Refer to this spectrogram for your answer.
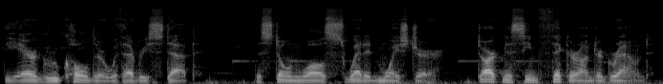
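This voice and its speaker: Very deep-voiced man narrating horror. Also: flat delivery, darkish tone, slightly rough, faint music behind. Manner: measured, solemn, short phrases with deliberate pauses. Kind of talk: scripted horror story narration in the first person.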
